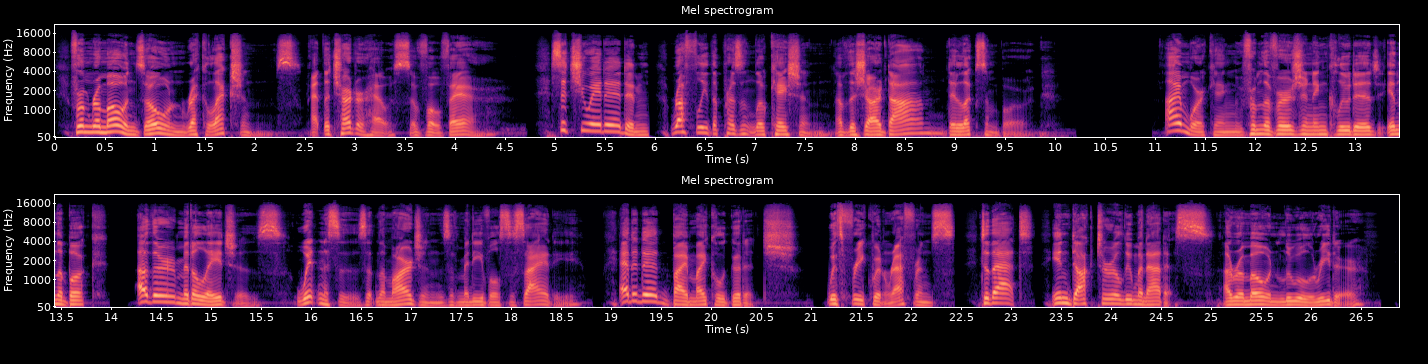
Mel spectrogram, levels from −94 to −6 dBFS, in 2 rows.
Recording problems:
none

